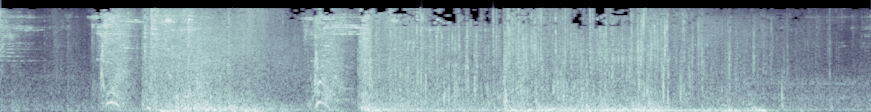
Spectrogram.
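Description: A magic blast roars and crackles loudly.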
